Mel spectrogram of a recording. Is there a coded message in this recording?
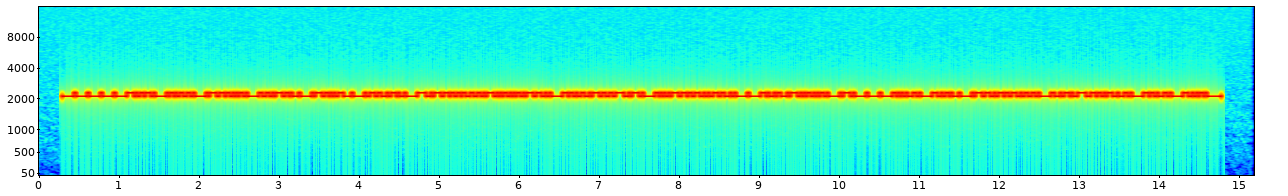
Yes: RTTY (45.45 baud, 170 Hz shift) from 0.3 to 14.8 s, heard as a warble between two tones, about 2200 Hz centre. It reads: DIE SIEGERMACHTE LIESSEN WEITERE NACHBESSERUNGEN NICHT ZU UND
